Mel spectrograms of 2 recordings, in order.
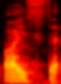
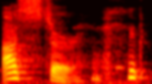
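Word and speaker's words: Oster: a coffee maker this how you pronounce this aster i always say oyster as a kid i don't know why so it's aster aster blender this is and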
